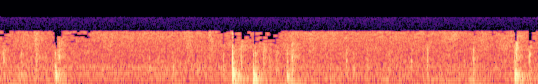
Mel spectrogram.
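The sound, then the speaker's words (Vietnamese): A bamboo stick taps out a rhythm: a few sharp, dry wooden knocks spaced unevenly over a steady background hiss. “Gậy trúc trên tay. Câu thứ nhất. Gõ nhịp.”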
